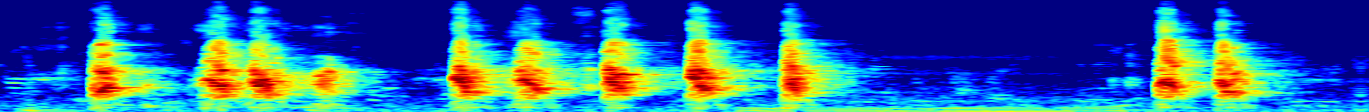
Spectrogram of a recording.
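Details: Playful puppies bothering their littermates, one of them named Sampson. Loud, high yapping barks come in clusters of two or three, about ten in all, with a faint low hum between them and a final pair at the end.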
